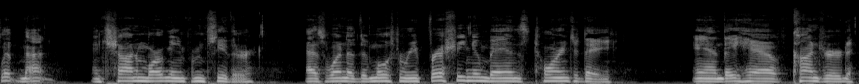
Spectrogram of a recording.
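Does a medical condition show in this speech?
Yes: cerebral palsy; back pain.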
